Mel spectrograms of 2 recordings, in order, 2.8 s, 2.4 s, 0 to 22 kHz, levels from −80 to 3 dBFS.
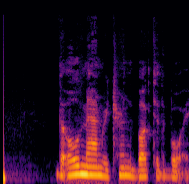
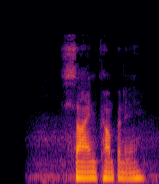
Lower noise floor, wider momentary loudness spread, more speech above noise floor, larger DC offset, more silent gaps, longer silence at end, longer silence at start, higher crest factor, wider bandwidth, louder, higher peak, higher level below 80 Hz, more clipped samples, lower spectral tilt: first, -59 dBFS vs -43 dBFS; about the same, 15 LU vs 13 LU; first, 43 dB vs 24 dB; neither; neither; about the same, 0 s vs 0.1 s; second, 0.05 s vs 0.6 s; second, 14 dB vs 22 dB; second, 7 kHz vs 11.5 kHz; first, -16 LUFS vs -20 LUFS; about the same, -2 dBFS vs 0 dBFS; about the same, -34 dBFS vs -30 dBFS; neither; first, -9.5 dB/octave vs -6.5 dB/octave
